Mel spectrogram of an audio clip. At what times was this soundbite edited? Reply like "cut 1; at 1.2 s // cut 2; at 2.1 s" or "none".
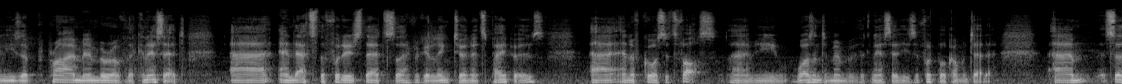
none

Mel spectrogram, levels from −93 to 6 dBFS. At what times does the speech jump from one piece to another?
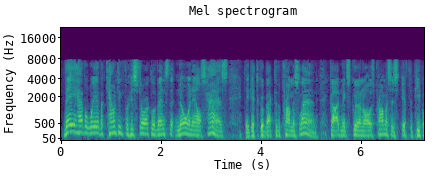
cut 1; at 3.6 s

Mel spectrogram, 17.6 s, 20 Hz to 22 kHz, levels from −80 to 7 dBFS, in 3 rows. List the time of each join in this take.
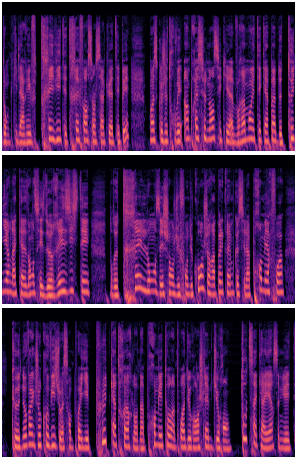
cut 1; at 11.8 s

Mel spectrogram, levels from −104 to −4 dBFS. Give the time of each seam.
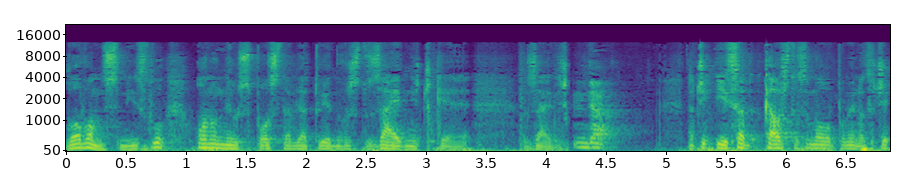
cut 1; at 4.2 s

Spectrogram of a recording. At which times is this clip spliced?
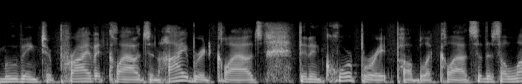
none

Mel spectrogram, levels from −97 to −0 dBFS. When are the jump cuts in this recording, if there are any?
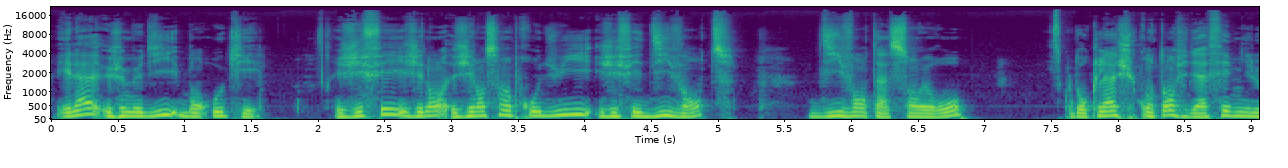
none

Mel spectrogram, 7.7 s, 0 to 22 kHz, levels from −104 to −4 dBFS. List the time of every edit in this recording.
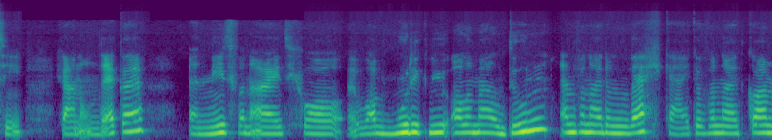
cut 1; at 3.5 s // cut 2; at 5.6 s

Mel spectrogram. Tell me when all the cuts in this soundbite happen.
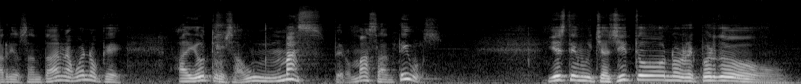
cut 1; at 5.4 s

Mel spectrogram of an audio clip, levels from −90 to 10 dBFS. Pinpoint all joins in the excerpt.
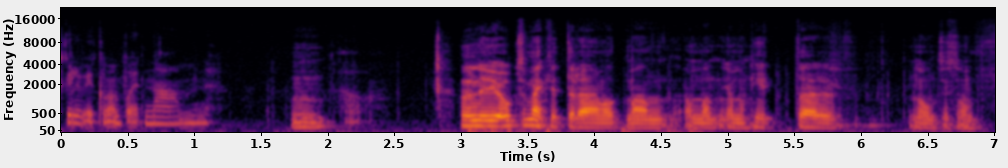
cut 1; at 1.5 s

